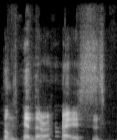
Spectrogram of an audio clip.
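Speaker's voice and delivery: loud, high, cracking up; laughing. Real, not acted. Player reacting to alien's eyes, laughing. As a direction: blurt it out through giggles.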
